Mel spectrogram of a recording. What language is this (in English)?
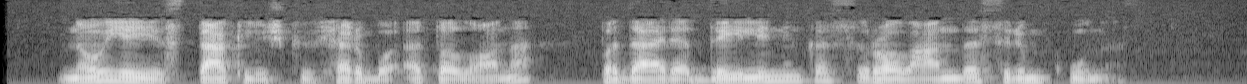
Lithuanian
